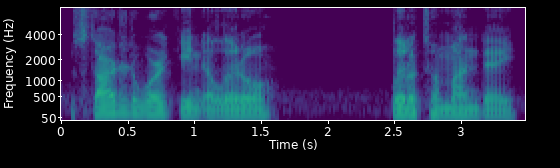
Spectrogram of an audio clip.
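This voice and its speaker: Weary working guy out in the forest, read by a man, slow plain delivery. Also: on the low side, fairly even intonation, smooth, no room sound, lightly acted. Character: weary male worker in the woods, dutiful. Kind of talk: reading game dialogue aloud.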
